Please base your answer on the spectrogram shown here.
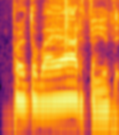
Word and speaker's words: Puerto Vallarta: The V is a B in Spanish. I need help, yeah. Puerto Vallarta. And the L's are silent. And the J is silent. It depends what like Spanish you're speaking too.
